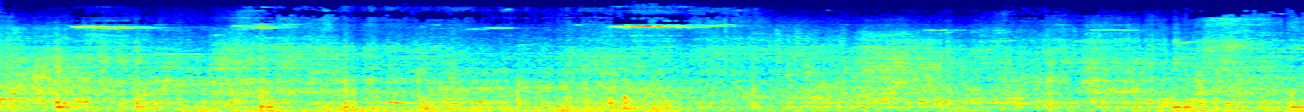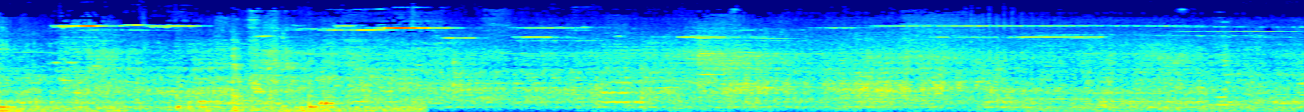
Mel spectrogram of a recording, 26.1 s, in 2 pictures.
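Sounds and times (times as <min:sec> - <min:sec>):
freight train rumbling past: 0:00.0 - 0:17.0
wheels squealing on rails: 0:00.0 - 0:26.0.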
